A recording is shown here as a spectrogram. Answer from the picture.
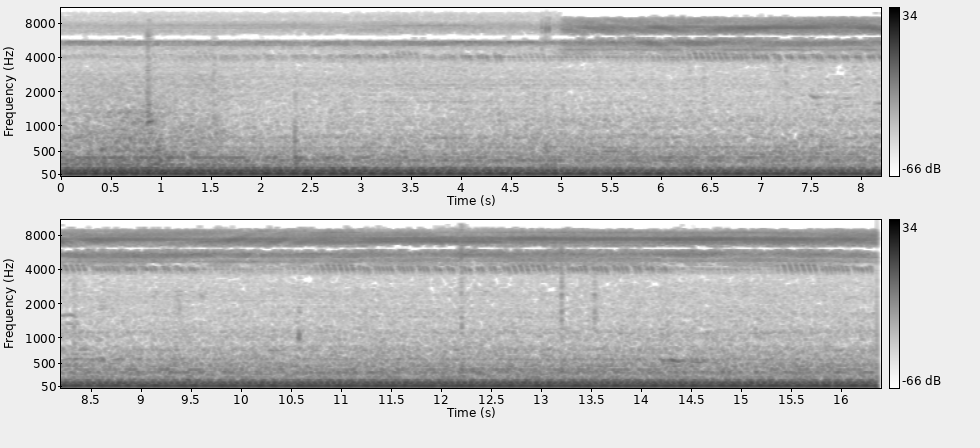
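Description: A night chorus of crickets and other insects, chirring steadily at a high pitch, with a higher band of chirring joining about a third of the way in. A steady low hum runs underneath.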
